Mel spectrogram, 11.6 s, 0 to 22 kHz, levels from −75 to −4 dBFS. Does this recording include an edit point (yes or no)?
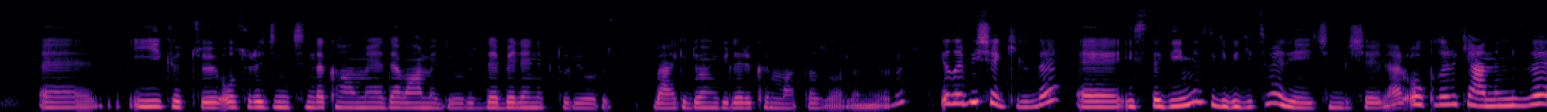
yes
